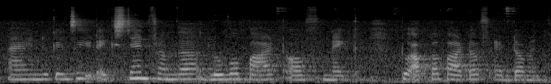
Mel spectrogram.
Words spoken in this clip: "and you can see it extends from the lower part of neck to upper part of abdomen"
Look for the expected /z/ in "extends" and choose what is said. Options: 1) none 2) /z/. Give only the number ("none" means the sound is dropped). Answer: 1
